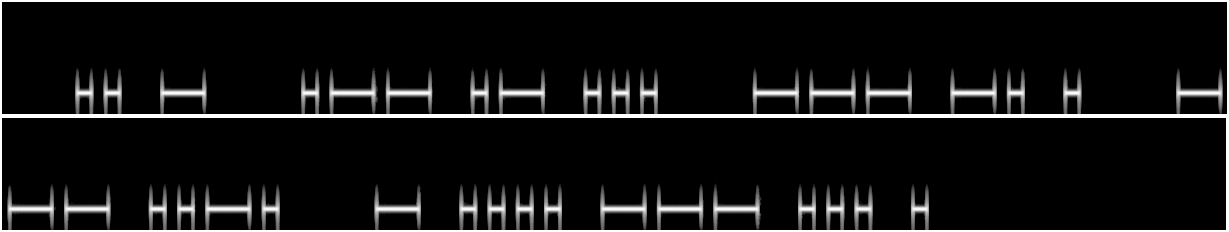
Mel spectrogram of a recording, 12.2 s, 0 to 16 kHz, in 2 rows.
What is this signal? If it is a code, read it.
Morse code, heard as a keyed tone, about 17 wpm, 700 Hz. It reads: IT WAS ONE OF THOSE
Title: Sets of 5 Words Encore 17wpm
